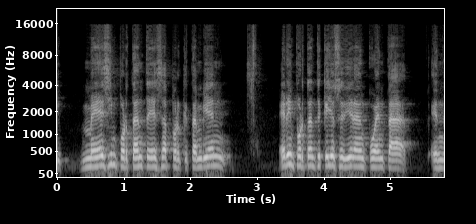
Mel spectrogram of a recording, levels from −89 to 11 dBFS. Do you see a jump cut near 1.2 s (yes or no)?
no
